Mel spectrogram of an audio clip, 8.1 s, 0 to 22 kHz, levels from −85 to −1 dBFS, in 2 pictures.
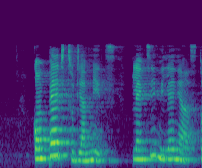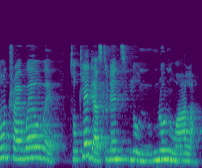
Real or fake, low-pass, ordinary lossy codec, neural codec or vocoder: real; 7.2 kHz; none; none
